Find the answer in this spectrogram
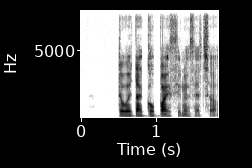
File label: "gobaith", Welsh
